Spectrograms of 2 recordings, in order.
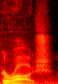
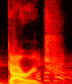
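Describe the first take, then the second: First: It is said the American way. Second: It is said the British way. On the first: "Americans call it a garage" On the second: "British people call it a garage"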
